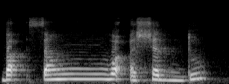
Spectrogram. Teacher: अशद्दु में दाल के ऊपर तशदीद है, सख्ती करके आगे ज़म्मा है, होंठ खोल कर लीजिए।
